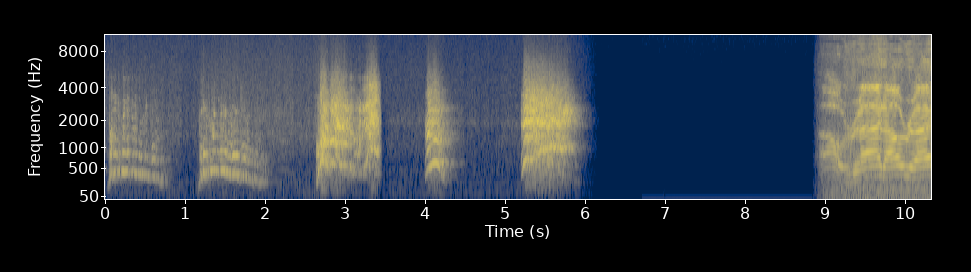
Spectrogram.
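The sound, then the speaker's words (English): A small dog gives a couple of rising, whiny whimpers, then several short sharp barks in an uneven rhythm, goes quiet for a few seconds, and ends with a louder, wavering whine. “Oh, oh little dog tapped it.”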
